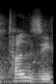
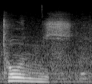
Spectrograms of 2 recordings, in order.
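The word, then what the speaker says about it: Tunze: I was saying Tunzi for a long time. This is what I would say even right now. No, So, they no? told me in Germany it's pronounced Okay. tons.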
